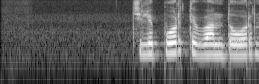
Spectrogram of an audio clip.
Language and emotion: Russian, neutral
